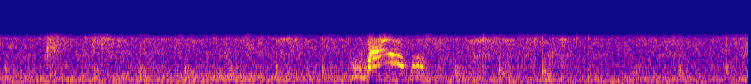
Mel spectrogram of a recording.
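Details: A very friendly cat living near a house gives one short, rising-then-falling meow midway, set against steady low rumbling background noise.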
